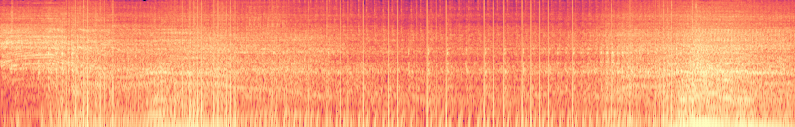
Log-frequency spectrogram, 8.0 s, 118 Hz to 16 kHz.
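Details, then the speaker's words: Yamaha Mio M3 scooter, previously rough with a sewing-machine-like clatter from friction, after the repair and reassembly including the throttle body bolts: even, steady putter with a smooth rev rise and fall and no rattle. Normal running. "hi , it's already quiet, guys, the voice was very rough, now it's smooth"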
